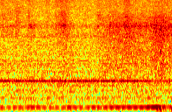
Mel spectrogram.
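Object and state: Nothing is struck.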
